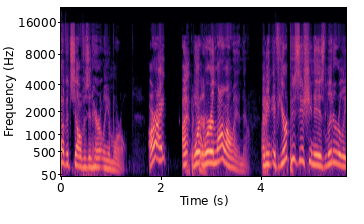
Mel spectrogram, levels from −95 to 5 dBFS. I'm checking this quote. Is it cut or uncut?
cut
